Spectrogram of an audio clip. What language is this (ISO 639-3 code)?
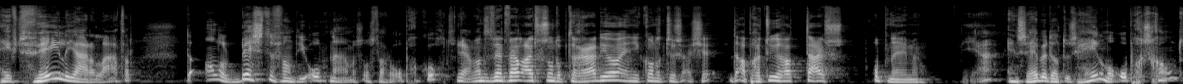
nld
